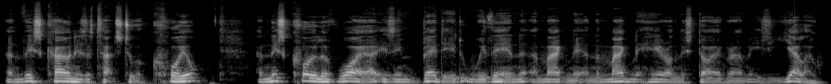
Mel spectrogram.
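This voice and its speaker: A man's voice: fairly low pitch, moderate pace, husky. A man speaking as a physics teacher, explaining a school lesson patiently and informally, step by step.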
